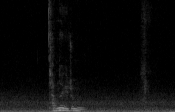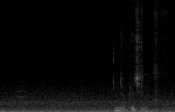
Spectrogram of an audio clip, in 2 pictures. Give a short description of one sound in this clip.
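A young woman speaks briefly and softly up close to a microphone.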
